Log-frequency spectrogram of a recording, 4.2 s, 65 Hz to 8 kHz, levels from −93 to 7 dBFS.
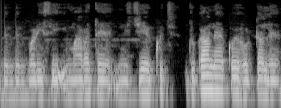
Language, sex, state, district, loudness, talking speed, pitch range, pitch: Hindi, male, Uttar Pradesh, Jalaun, -20 LUFS, 185 wpm, 115-120 Hz, 115 Hz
